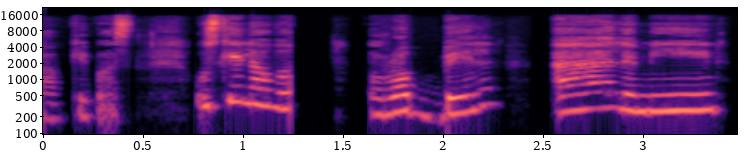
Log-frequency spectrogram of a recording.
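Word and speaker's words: العالمين: अब जहाँ से हमारा मखरज हा का होता है, वहां से हम आइन बी प्रोनाउंस करते हैं। देखिए, आइन आ, ऐसी शार्प आपने वॉइस निकालना है, रब्बिल आलमीन।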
